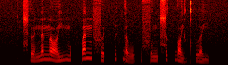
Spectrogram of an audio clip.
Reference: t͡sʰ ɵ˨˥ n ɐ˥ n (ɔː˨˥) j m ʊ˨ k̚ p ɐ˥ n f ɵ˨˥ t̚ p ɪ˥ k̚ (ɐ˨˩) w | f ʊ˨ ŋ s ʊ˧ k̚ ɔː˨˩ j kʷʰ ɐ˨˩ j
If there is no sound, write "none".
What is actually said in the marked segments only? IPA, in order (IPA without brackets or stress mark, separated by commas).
ɔː˨˥, ɐ˨˩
